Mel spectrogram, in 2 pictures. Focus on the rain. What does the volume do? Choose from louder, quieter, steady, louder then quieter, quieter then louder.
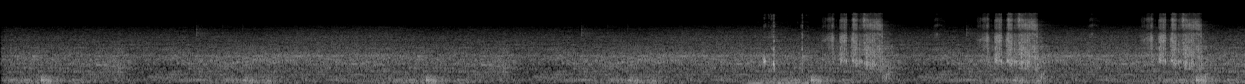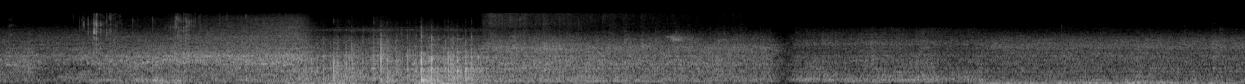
louder then quieter.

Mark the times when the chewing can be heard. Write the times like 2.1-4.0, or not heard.
7.5-14.6.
